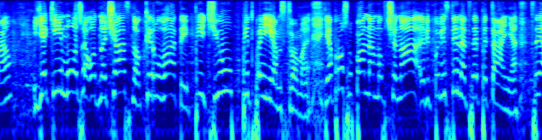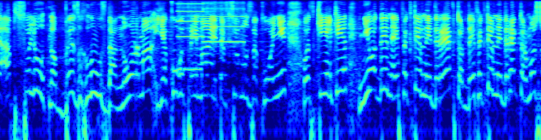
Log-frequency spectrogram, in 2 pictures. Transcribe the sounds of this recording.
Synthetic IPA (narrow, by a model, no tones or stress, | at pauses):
ɐ | jɐkʲijmɔʒɛɔd̪nɔt͡ʃɑsnɔkɪɾʊʋɑt̪ɪpʲitʲupʲid̪pɾɪjɛmst̪ʋɐmɪjapɾɔʃʊpɑnɐmɔwt͡ʃenɑʋʲid̪̚pɔʋʲist̪ɪnɐt̪sɛpɪt̪ɑnʲːɐt̪sɛʔɐbsɔlʲut̪nɔbezɦlˠuzd̪ɐnɔrmɐjɐkuʋɪpɾɪjmɑjet̪ɛwt͡sʲɔmʊzɐkɔnʲiɔskʲilʲkɪnʲiɔd̪ɪnefekt̪ɪwnɪjd̪ɪɾɛkt̪ɔrd̪ɛefek̚t̪ɪwnɪjd̪ɪɾɛk̚t̪ɔrmɔʒ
